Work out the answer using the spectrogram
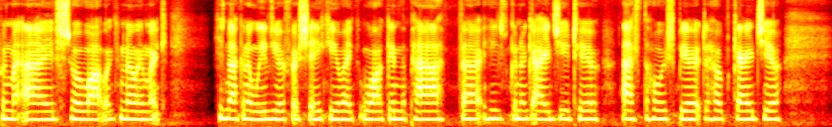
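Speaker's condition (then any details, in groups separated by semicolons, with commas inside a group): Deafness; cochlear implants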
